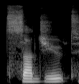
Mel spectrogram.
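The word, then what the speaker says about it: Tsadjout: And he ended up giving the opportunity, even though he didn't get on the pitch, to the young striker Frank Tsadjut, which I think is the correct pronunciation, Tsadjut, who's our starting Primavera striker at the moment, gave the opportunity to him on the bench instead.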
